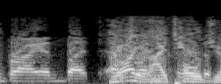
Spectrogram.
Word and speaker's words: Brion: Well, everybody says it differently. It is actually Brian, but Brian.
